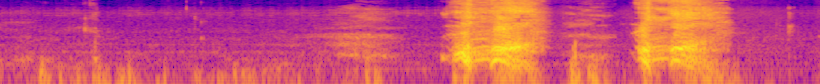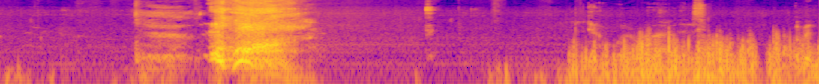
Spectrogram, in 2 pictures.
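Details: Three forceful cough bursts with quiet breathing between and rustling at the end, from a person trying to catch their breath.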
